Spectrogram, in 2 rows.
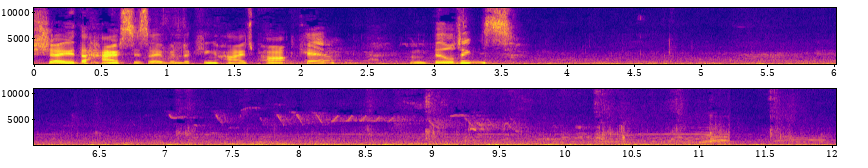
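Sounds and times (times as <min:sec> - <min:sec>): steady low rumble: 0:02.4 - 0:12.0
small bird singing: 0:07.0 - 0:10.5.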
